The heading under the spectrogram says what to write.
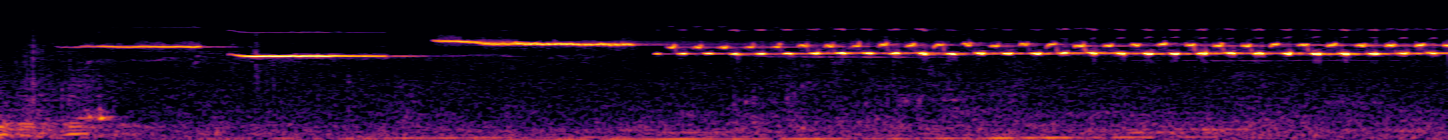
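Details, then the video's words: Singing canary delivers high sustained whistles, each held about a second at a different pitch, then breaks into a fast, steady, bubbling trill of very high notes. "تغريد الكناري صافي و احترافي جودة عالية-Chant Canari"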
